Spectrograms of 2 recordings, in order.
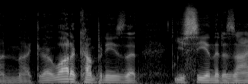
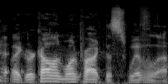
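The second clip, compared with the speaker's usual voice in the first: laughing; 4 semitones higher, 9 dB louder than usual. Real, not acted. Laughing about the name.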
